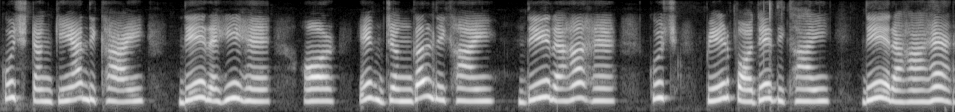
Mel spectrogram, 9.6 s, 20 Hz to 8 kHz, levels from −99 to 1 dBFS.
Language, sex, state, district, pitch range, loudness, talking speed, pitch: Hindi, female, Himachal Pradesh, Shimla, 320-380 Hz, -13 LUFS, 125 wpm, 330 Hz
